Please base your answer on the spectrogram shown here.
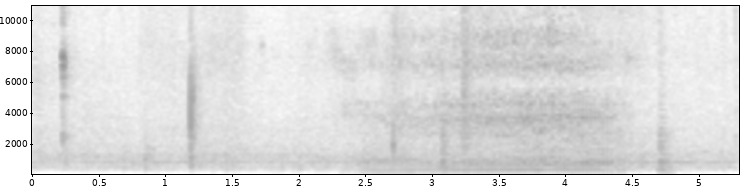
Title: Cavalier King Charles Spaniel - Rough snoring - [Paca]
